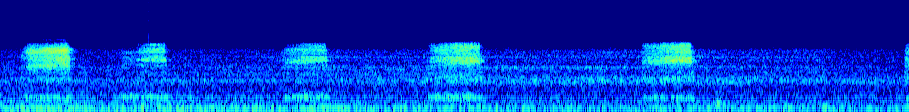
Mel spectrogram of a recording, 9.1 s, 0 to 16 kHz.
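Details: Owl at the nest shortly after midnight, April 12, 2016, while a mouse is delivered: widely spaced, soft-edged hissing screeches, five in nine seconds, with quiet pauses and a low background hum.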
